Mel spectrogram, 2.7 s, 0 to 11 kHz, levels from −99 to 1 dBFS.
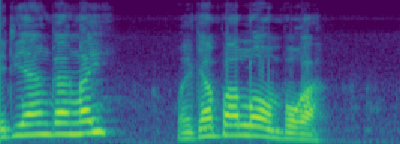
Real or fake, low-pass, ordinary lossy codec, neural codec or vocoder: real; none; none; none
